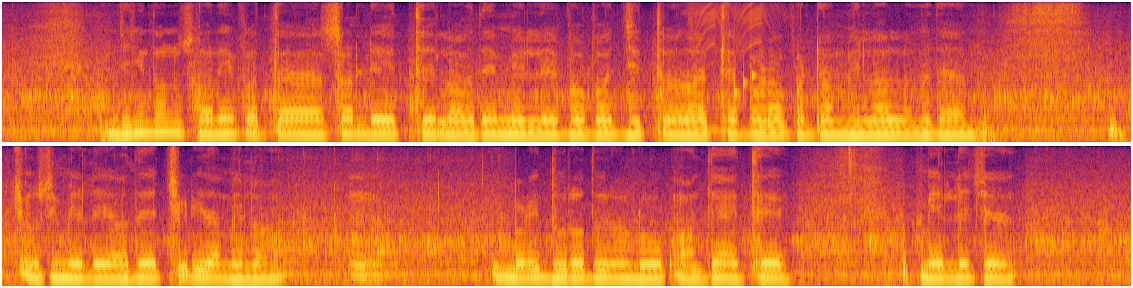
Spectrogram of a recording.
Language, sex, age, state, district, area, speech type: Dogri, male, 18-30, Jammu and Kashmir, Samba, rural, spontaneous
